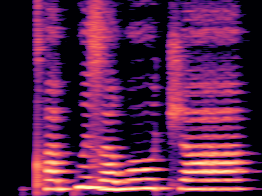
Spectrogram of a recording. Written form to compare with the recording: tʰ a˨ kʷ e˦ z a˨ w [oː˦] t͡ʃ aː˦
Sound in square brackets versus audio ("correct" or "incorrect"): correct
